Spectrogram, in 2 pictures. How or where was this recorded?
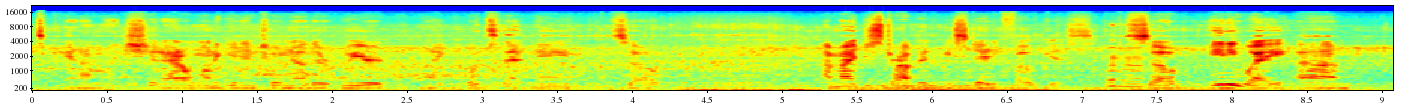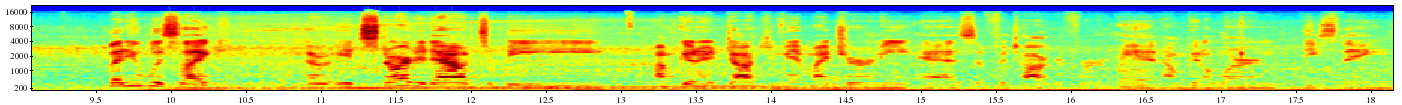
outdoors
